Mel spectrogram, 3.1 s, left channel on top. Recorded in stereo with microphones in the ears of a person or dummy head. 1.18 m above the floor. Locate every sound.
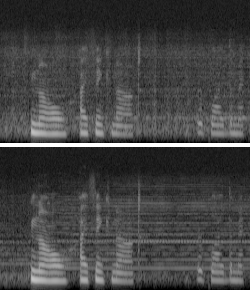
0.4 s a woman speaking: 35° right (ahead or behind); by 3.0 s 10° right (ahead or behind)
